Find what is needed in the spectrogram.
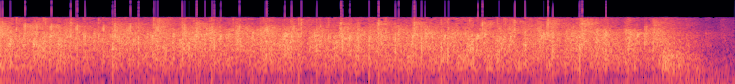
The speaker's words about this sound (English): Also round of applause.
